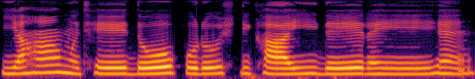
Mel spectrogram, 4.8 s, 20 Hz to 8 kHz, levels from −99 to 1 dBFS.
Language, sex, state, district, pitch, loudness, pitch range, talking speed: Hindi, female, Madhya Pradesh, Katni, 225 Hz, -15 LUFS, 220-235 Hz, 100 wpm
